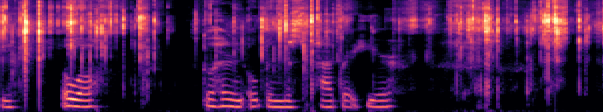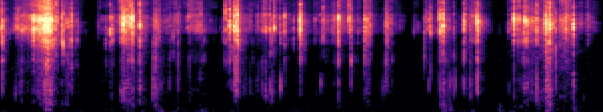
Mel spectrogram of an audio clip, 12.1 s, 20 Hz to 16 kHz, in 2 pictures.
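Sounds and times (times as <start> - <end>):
wrapper being torn open: 0.0 - 3.4, 4.1 - 12.0
foil wrapper crinkling: 0.0 - 12.0.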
